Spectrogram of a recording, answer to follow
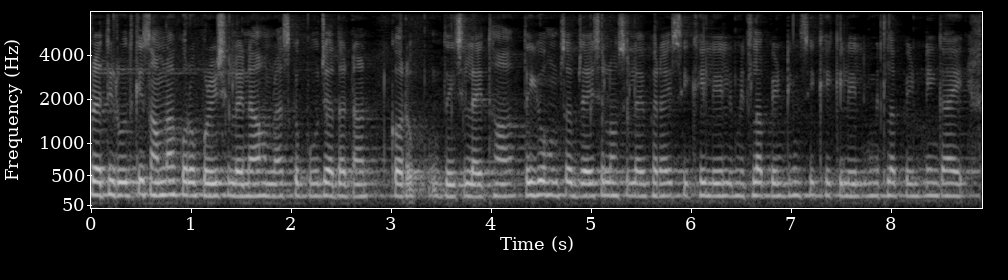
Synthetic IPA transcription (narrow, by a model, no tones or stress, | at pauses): pɾət̪ɪɾoːd̪ʱkesaːmnakɔːɾopoːɾeʃt͡ʃəlenaɦɐmɾaɪskebɔɦt̪zjaːd̪aɖãːʈ | kɔɾo̰pd̪et͡ʃʰəlaet̪ʰãt̪ɐjoɦɐmsɐbd͡ʒaːet͡ʃəlõselaːepʰɐɾaːisiːkʰeleːlmɪt̪ʰlapẽːɳʈɪ̃ŋɡsiːkʰekeleːlmɪt̪ʰlapẽːɳʈɪ̃ŋɡaːe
